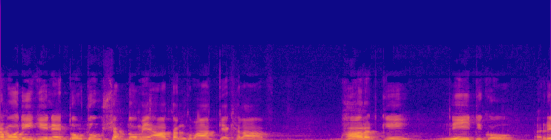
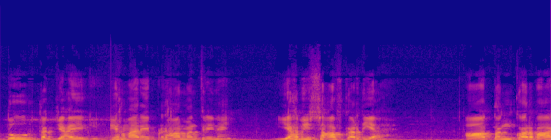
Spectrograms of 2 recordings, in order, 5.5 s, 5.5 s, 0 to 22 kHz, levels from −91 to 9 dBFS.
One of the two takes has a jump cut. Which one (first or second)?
second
